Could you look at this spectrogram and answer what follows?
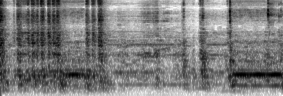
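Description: A sewing machine runs steadily while stitching a button in place, a continuous mechanical whir with faint rhythmic clatter, close and moderately loud, no talking.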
